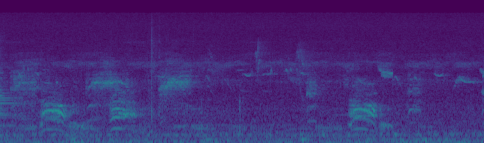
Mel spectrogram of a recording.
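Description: Birds calling: short, harsh, arching calls repeated about once a second, with faint higher chirps of other birds between them.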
